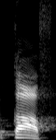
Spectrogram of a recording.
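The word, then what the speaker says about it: calf: rule में देखा है तो कफ कफ के अंदर क्या हुआ है एफ से पहले एल ए गया है तो एल क्या होगा साइलेंट होगा इसी तरीके से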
